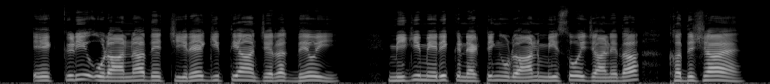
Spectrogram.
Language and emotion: Dogri, fearful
